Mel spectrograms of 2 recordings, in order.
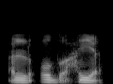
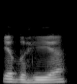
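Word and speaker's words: أضحية: Jadi udhiya itu dibaca domah ya. Aludhiya. Iya. Sebenarnya ada beberapa cara baca ee di sini disebutkan fiha tamanani lghat ada delapan bahasa itu. Bidamil hamzah ada udhiya wa kasriha ada idhiya.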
